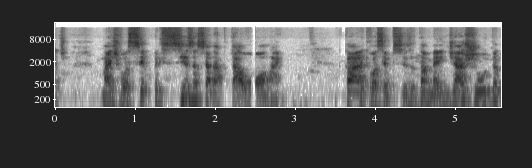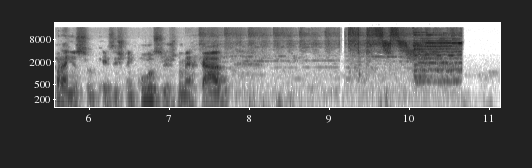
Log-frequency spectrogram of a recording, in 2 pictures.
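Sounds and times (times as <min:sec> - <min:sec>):
speech: 0:00.0 - 0:03.0, 0:03.6 - 0:08.1
phone ringtone for an incoming call: 0:07.7 - 0:10.7.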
